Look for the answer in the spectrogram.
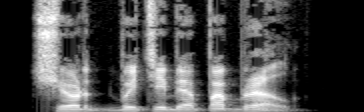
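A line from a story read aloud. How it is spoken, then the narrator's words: Sudden angry bark. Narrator (Russian): ни с того ни с сего рявкнул на свою ассистентку Гавриченков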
